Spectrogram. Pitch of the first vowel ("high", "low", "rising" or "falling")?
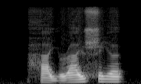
low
